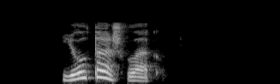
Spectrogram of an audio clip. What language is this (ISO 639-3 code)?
chm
